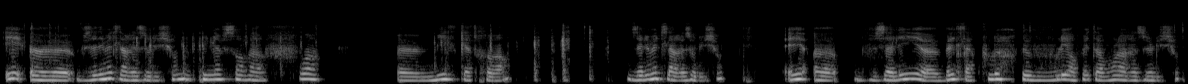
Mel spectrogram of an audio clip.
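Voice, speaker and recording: A woman's voice: medium pitch, fairly even intonation, moderate pace, dark tone, slight background noise. Hesitant young-sounding woman. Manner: hesitant, many fillers, self-conscious beginner. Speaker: YouTube tutorial maker. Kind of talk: live screen tutorial narration. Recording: dull lo-fi home recording.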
